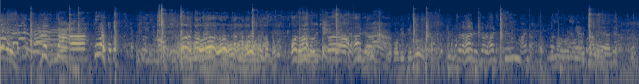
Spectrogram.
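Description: Several people's voices calling and talking over one another while a group shifts a wheeled concrete mixer over stony ground by hand, with scattered sharp knocks and clinks from the mixer, wooden planks and stones. The mixer's motor is not running.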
